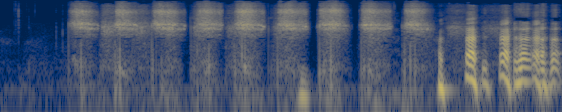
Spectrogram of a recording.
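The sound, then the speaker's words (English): About eight bright, shrill cricket chirps repeat in a steady rhythm, fairly loud. They give way to a quicker, warbling voice-like trill at the end. “And the sound of the crickets.”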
